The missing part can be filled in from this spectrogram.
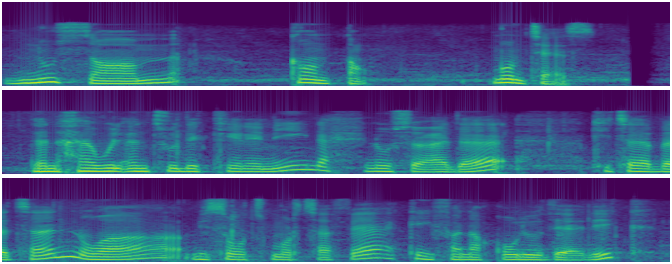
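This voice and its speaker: Male teacher from Morocco, mellow voice, patient slow repetitions, lo-fi beginner lesson audio. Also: medium pitch, expressive, a little hiss or hum. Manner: slow, drawn-out model phrases repeated for learners. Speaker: French teacher.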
